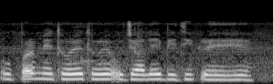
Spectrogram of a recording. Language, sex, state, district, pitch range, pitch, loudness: Hindi, female, Arunachal Pradesh, Papum Pare, 220-245 Hz, 235 Hz, -13 LUFS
